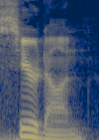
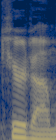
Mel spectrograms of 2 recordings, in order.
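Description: First: The name begins with an S sound. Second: The name begins with a K sound. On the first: The speaker calls it wrong. "You might look at that and want to pronounce it as Círdan" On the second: The speaker calls it right. "But it's actually Círdan. Whenever you see a C by itself like that, it's pronounced as a K sound"

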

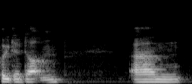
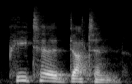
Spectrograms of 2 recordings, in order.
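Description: First: The name is said in an Australian accent. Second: The name is said in an American-style accent.

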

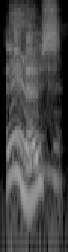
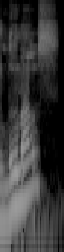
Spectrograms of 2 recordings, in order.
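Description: First: It is said in a put-on British accent. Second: It is said in a plain American accent.

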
